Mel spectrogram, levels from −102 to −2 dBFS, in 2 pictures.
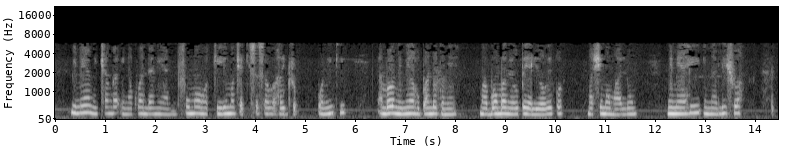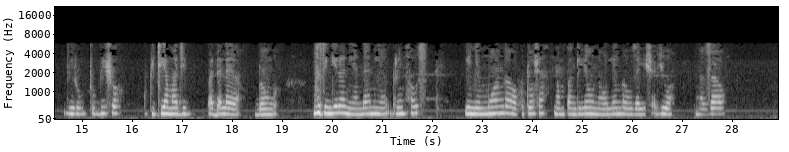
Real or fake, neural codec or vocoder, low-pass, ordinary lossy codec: real; none; 7.2 kHz; MP3, 24 kbps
